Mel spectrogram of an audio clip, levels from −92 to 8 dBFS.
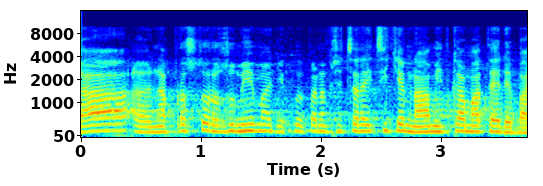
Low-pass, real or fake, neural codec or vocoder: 9.9 kHz; fake; vocoder, 22.05 kHz, 80 mel bands, WaveNeXt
